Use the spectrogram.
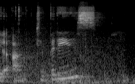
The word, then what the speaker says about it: octopodes: octopus, it would be octipodes. Octipodes not. Sorry. It would be spelled like octopodes, basically, but octopodes or octopodes.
